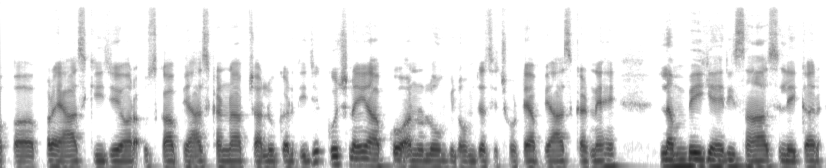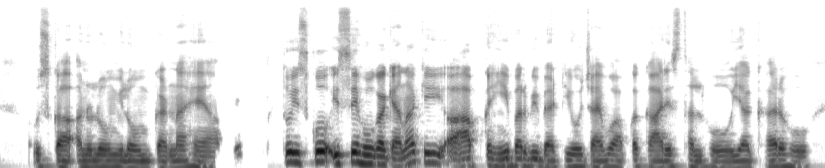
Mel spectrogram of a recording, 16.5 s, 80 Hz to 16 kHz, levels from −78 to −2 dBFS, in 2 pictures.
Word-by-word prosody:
प 90 -1 -3
प्रयास 95 -1 -1
कीजिए 95 0 -2
और 95 0 -1
उसका 100 0 -5
अभ्यास 95 0 -4
करना 95 -1 -2
आप 95 - -5
चालू 95 +1 -2
कर 95 - 0
दीजिए। 95 - -4
कुछ 140 -1 -1
नहीं, 120 -1 +2
आपको 105 0 -1
अनुलोम-विलोम 95 -1 -2
जैसे 95 -1 -6
छोटे 95 -1 -5
अभ्यास 95 0 -3
करने 95 +1 -2
हैं। 105 - -4 0.4
लंबी 105 +1 +5
गहरी 105 0 +1
साँस 100 -1 -1
लेकर 100 0 -1 0.4
उसका 105 -2 0
अनुलोम-विलोम 100 -1 0
करना 95 +1 0
है 100 -1 -2
यहाँ 90 -1 -4 0.2
पे। - - -11 0.4
तो 175 - +7
इसको 170 +2 +7
इससे 150 +3 +6
होगा 140 -2 +7
क्या 115 -3 +2
ना? - - +3
कि 165 -2 +1
अ - - -1
आप 120 +1 +1
कहीं 115 0 +1
पर 115 0 +2
भी 115 +1 0
बैठीं 95 0 -2
हों, 105 0 +2
चाहे 100 -2 -1
वो 105 +2 -1
आपका 100 +1 -4
कार्यस्थल 100 +1 -2
हो 95 -1 -2
या 100 0 0
घर 100 +2 -2
हो, 95 -2 -3
100 Hz, 190 wpm, -23 LUFS, 95-105 Hz, 0.4 s, तो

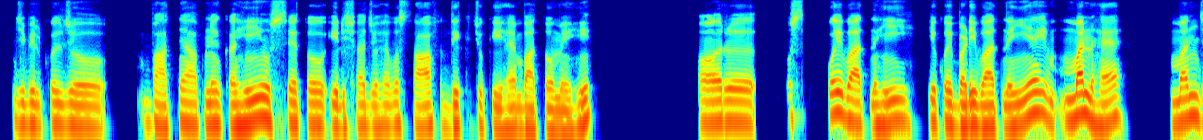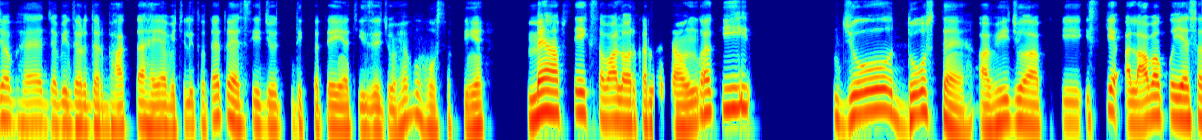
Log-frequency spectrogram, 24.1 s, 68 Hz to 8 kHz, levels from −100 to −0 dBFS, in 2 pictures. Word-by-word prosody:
जी 120 -1 -2
बिल्कुल, 120 0 -2
जो 110 -3 -1 0.4
बातें 110 0 -2
आपने 120 0 0
कहीं 120 +5 +4
उससे 130 -2 0
तो 120 0 -2
ईर्षा 110 0 -3
जो - - -1
है 115 - -3
वो 120 - -1
साफ़ 110 +1 -4
दिख 110 +1 -3
चुकी 105 -2 -4
है 100 +1 -1
बातों 95 0 -2
में 90 - +1
ही। 115 +9 0 1.1
और 130 0 +1 0.6
उस 150 0 -8 0.2
कोई 170 +1 +3
बात 125 -5 0
नहीं, 120 +2 0 0.2
ये 130 - +1
कोई 120 0 0
बड़ी 115 +1 +3
बात 110 -2 +1
नहीं 115 +4 +2
है, 170 +3 +4
ये 170 - 0
मन 140 +6 +3
है। 140 +5 0 0.5
मन 140 +5 +2
जब 140 -3 -2
है 125 0 -4
जब 120 0 -6
इधर-उधर 115 -1 -1
भागता 110 +2 -2
है 110 -2 +1
या 110 - +1
विचलित 115 +3 -5
होता 115 +4 -6
है 150 - +1
तो 150 - -2
ऐसी 115 -1 0
जो 110 0 -2 0.2
दिक्कतें 105 -1 -6
या 105 -1 +2
चीज़ें 105 -1 -2
जो 95 +1 -4
है 120 - -1
वो 160 - -2
हो 110 -4 -1
सकती 105 +1 -5
है। 115 0 +3 0.5
मैं 165 +6 +8
आपसे 175 0 +4
एक 170 - -1
सवाल 135 -1 +1
और 125 0 +2
करना 120 0 -3
चाहूँगा 115 +9 +2
कि, 200 +3 +2 0.9
जो 175 +9 +4
दोस्त 155 +5 +1
है 105 -3 +1
अभी 115 +5 +2
जो 135 0 +1
आपकी 115 +2 -3
इसके 180 +8 -2 0.2
अलावा 130 +6 +4
कोई 150 0 0
ऐसा 140 +1 +3
120 Hz, 185 wpm, -23 LUFS, 110-135 Hz, 1.1 s, मैं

